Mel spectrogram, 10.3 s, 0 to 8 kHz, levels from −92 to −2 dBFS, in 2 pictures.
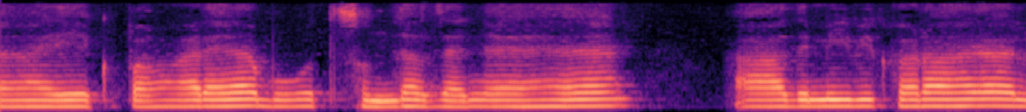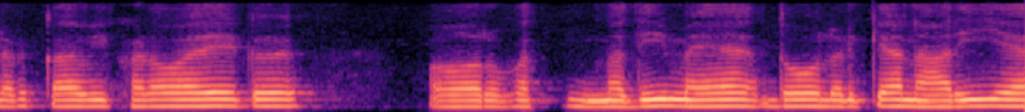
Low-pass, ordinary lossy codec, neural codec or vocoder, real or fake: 7.2 kHz; AAC, 32 kbps; codec, 24 kHz, 0.9 kbps, WavTokenizer, medium speech release version 2; fake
